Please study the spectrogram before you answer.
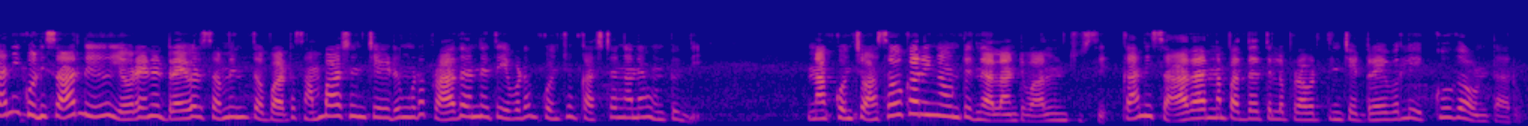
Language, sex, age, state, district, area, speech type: Telugu, female, 30-45, Andhra Pradesh, Kadapa, rural, spontaneous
